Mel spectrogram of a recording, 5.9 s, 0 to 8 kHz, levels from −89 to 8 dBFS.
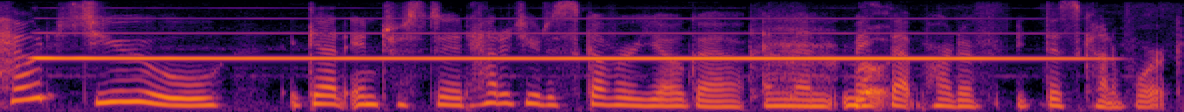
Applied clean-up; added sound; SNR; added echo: none; Wind instrument, woodwind instrument; -3 dB; none.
